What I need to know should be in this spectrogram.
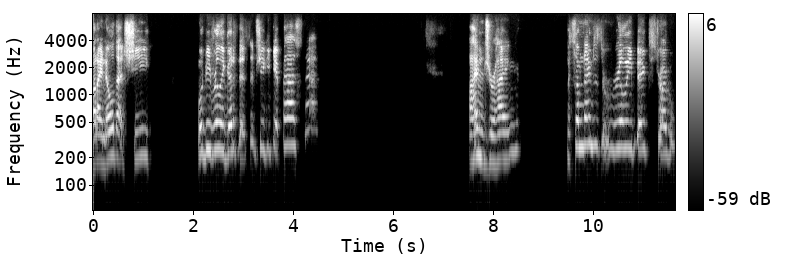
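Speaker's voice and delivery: very high, weepy, tearful crying speech. A man talking about his wife's anxiety and his struggle, crying. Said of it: "That's probably why I'm crying".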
